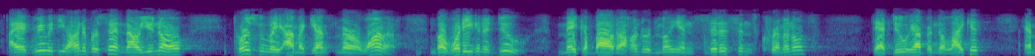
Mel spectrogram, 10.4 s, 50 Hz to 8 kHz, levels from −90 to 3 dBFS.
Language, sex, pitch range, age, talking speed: English, male, 130-180 Hz, 50-69, 185 wpm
